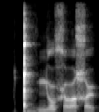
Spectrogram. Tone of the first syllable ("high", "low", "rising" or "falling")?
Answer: falling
